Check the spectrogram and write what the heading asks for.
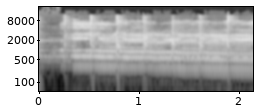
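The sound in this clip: Hands clap in a steady, even rhythm, about eight crisp claps spaced roughly a quarter second apart, laid over a sustained held musical tone.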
